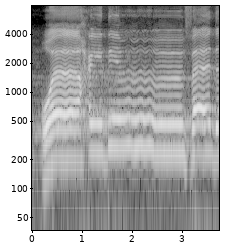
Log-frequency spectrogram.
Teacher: kasratain bertemu dengan fa ini ikhfa hakiki panjangnya dengungnya dua harakat samar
